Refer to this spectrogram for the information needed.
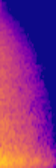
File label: NOIZ KIK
